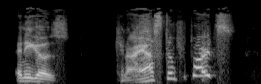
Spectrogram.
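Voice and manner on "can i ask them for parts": all-excited, eager, pitched-up voice. Retelling a scene from the episode: imitating Din asking excitedly. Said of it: "all excitedly".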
